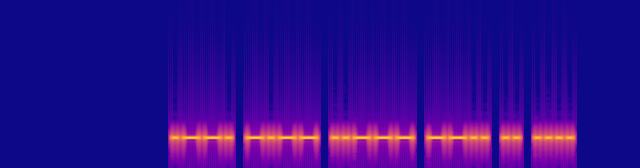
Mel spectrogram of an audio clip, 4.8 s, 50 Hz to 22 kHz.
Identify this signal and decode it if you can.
Morse code, heard as a keyed tone, about 30 wpm, 700 Hz. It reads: PY2ZIH
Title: DXCC-100 Call Signs - 6 Characters - Repeated 3x - 30wpm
